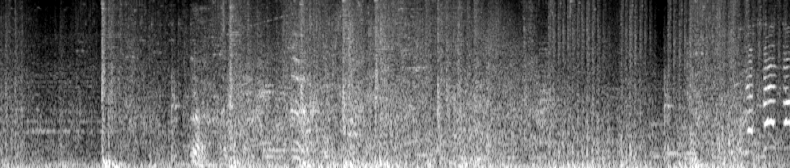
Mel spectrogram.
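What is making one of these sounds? Gunfire cracks in quick bursts.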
